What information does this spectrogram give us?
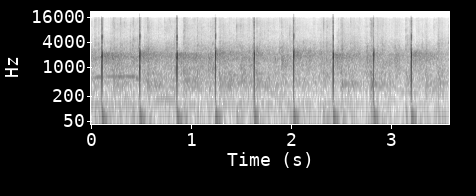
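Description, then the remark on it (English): A church audience gives a round of applause for the audio and video techs: steady, evenly spaced hand claps, about nine sharp claps in a regular rhythm over a low background hum, with no voices. “So what I would like you all to do is give a round of thanks and applause for the audio techs and video techs.”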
